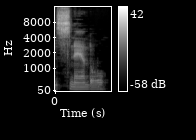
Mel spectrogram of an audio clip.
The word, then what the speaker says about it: Snandle: No, it's it rhymes with Let me spell it. Snandle. Like sandal but with an N. Snandle.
